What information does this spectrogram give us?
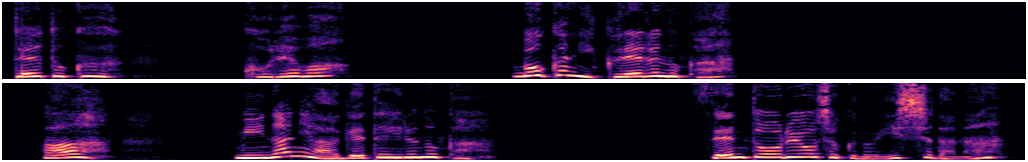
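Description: A woman voicing a tomboyish, earnest young warship girl in an anime game, crisp and stoic in manner. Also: high-pitched, expressive, takes it slowly, long pauses, no room sound, clean studio sound. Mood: composed, grateful.

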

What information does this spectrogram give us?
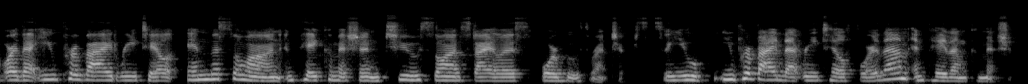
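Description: A woman's voice: medium pitch, a bit bright. A woman walking viewers through a website in a webinar, chatty and correcting herself often. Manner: chatty, self-correcting, many ums. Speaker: webinar presenter. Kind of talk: screen-share webinar walkthrough.

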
